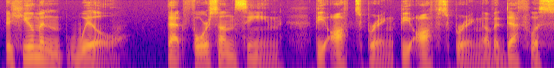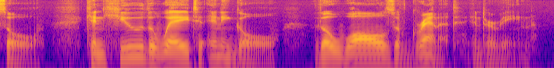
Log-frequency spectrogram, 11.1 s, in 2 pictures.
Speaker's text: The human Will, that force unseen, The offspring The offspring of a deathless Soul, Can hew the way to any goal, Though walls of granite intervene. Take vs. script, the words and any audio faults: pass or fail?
fail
